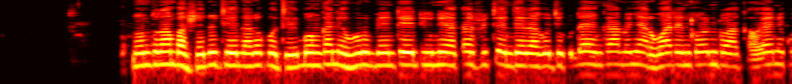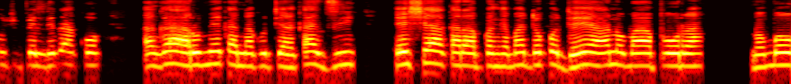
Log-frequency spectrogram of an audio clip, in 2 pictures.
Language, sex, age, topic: Ndau, male, 18-24, health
